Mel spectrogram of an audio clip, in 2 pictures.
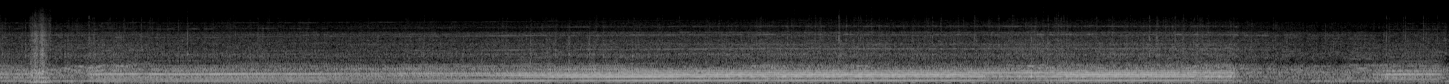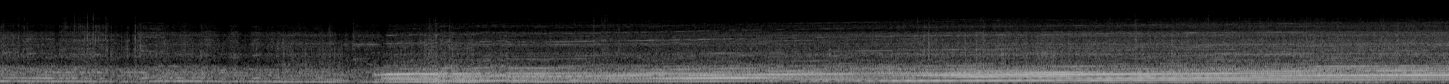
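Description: Classic Mini race car's four-cylinder engine heard from inside the cockpit at full throttle, its pitch climbing steadily through a long pull after a quick gear change near the start. About twelve seconds in the throttle lifts and the revs fall away under braking for several seconds, then the engine is back on full throttle and climbing again. The car is running down on power.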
